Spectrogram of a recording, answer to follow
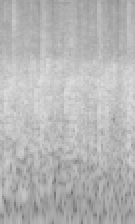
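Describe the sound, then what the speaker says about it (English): A brief burst of audience applause at a Hispanic Pioneers breakfast event, dense clapping from a crowd in a room, fairly loud and steady for just over a second. "Everybody, let's give him a round of applause."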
